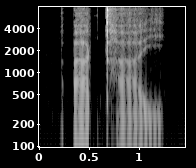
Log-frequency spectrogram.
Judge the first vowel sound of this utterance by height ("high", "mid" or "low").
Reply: low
